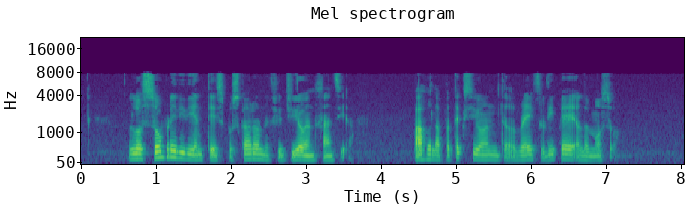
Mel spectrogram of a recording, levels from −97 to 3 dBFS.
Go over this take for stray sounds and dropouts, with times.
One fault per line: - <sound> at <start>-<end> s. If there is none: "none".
none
